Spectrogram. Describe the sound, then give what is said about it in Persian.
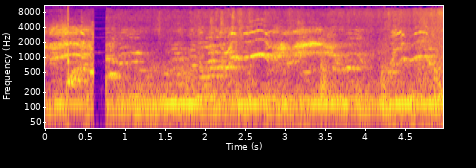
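Two young girls of about 14 or 15 scream and shout in high, strained bursts as plainclothes agents forcibly arrest them in Fardis, Karaj, amid agitated crowd voices, with a steady low rumble underneath and a brief dropout early on. “اصلا عجیبن غریبا این صحنه جیغ و فریاد دوتا دختر بچه توی فردیس کرجه که برادران لباس شخصی به زور دارن بازداشتشون میکنن.”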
